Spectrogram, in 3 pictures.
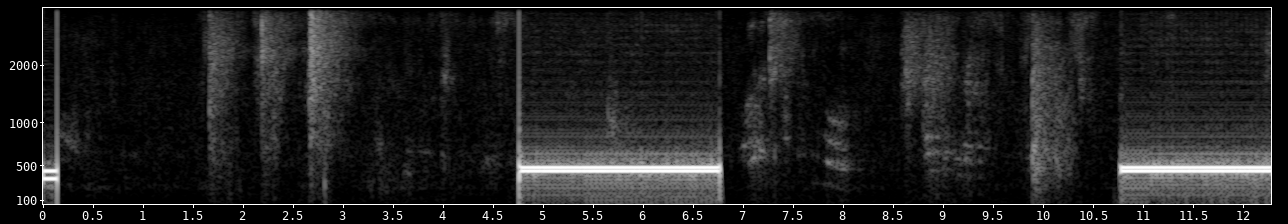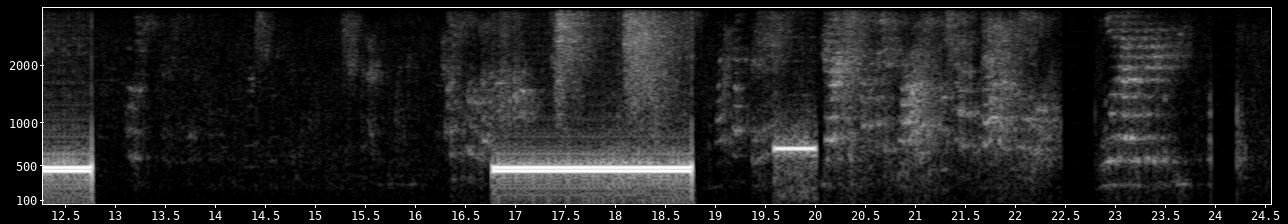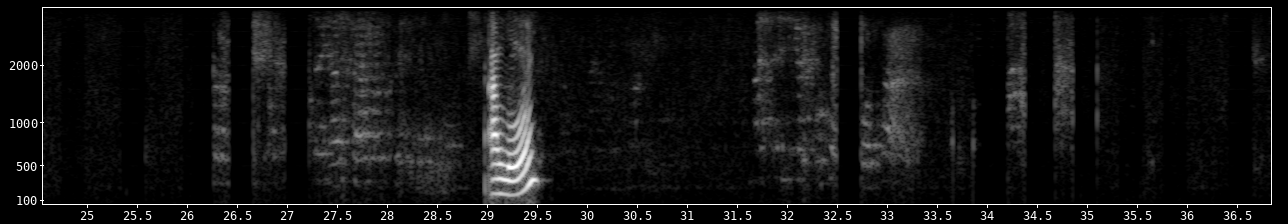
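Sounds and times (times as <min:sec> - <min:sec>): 
telephone tone during a call transfer: 0:04.8 - 0:06.8, 0:10.8 - 0:12.8, 0:16.8 - 0:18.8, 0:19.6 - 0:20.0
speech: 0:29.2 - 0:29.6.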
